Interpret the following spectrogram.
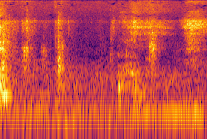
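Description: Faint sounds of a kitchen knife cutting into a block of freshly set homemade soap: a light click and soft scraping, with a faint low hum in the second half.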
